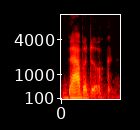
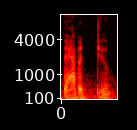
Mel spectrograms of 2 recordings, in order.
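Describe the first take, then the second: First: "Babadook" with the last syllable rhyming with look, short oo; "Babadook" said the right way, -dook like look; correct Babadook. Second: "Babadook" ending like Duke, long oo; "Babadook" said the common wrong way, -dook as Duke. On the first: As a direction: say "Babadook" ending in -dook as in book. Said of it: "it is very clearly". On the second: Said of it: "the one thing people usually say is Duke". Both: Shown as a demonstration.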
